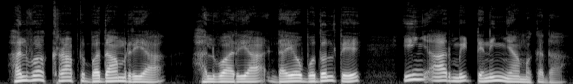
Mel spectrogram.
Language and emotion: Santali, neutral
